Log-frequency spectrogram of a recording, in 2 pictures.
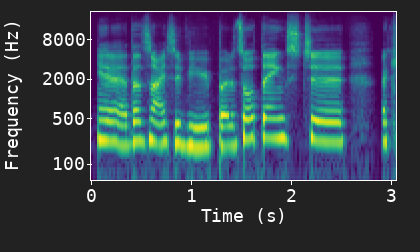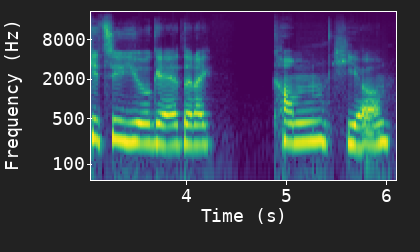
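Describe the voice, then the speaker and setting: A woman's voice: mid-range voice, fairly even intonation, slow pace, smooth, soft background music. A woman streaming a game casually, reading its dialogue aloud into a close mic.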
